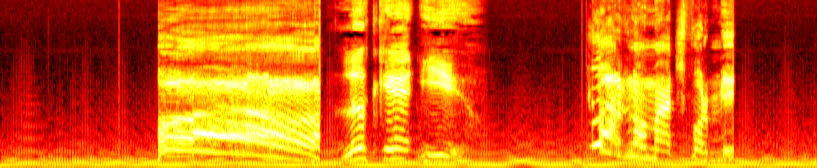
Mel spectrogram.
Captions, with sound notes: (asserted dominance scream) look at you.. you are no match for mEh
